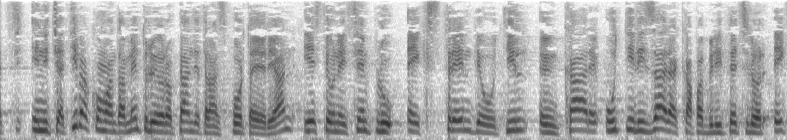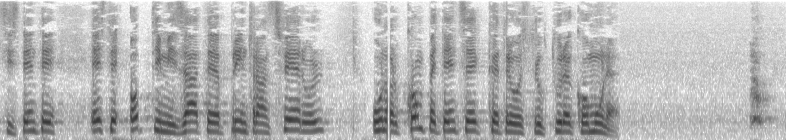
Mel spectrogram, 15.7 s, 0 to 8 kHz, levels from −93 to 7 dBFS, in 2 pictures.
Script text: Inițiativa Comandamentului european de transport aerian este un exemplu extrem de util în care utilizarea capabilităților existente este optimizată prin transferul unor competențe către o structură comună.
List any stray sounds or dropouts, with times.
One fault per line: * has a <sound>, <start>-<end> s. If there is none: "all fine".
* has a dropout, 11.7-11.8 s
* has a bark, 15.4-15.7 s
